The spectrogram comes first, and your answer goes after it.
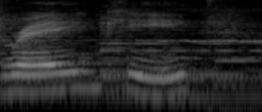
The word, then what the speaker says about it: Reiki: And I like to, you know, pronounce it as ray and keyi. Ray like the sunshine.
